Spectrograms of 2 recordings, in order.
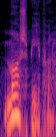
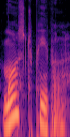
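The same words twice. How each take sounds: First: MOST PEOPLE as "mos people"; dropped T. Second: MOST PEOPLE with the t of MOST released; full final T. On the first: Teacher showing connected pronunciation, dropped T. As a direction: push "mos" straight into "people". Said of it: "omitting T or T completely". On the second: Teacher showing separate words, full final T. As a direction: say "most" fully, then "people". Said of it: "pronounced as". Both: Shown as a demonstration.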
